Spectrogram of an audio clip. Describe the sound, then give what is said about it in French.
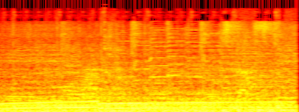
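A red car's engine roars loudly and continuously as it catches up from behind, its steady droning pitch creeping slightly upward, with no voices present. “Il y a une voiture rouge qui nous rattrape!”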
